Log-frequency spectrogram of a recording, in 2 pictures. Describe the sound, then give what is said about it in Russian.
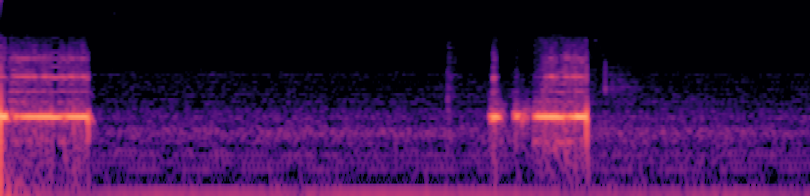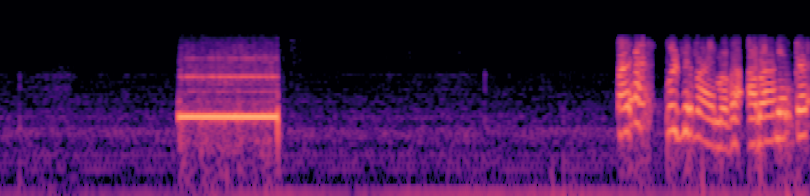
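Telephone ringback tones sound while a number is redialed: three long, steady beeps spaced about five seconds apart, with near-silence between them. A voice starts speaking at the end. “Сейчас я ему еще раз набираю.”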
